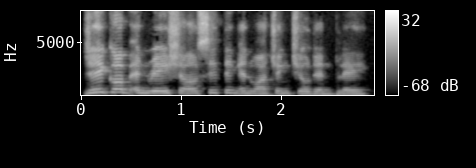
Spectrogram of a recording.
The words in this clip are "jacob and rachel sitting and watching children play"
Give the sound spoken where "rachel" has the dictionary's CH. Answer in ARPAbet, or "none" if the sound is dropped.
SH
